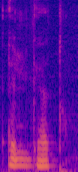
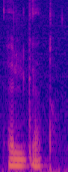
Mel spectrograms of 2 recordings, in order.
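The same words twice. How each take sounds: The two takes are said the same way.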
